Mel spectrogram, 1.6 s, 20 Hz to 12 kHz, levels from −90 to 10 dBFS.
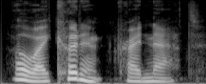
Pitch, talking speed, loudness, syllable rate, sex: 170 Hz, 195 wpm, -17 LUFS, 3.8 syllables/s, female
